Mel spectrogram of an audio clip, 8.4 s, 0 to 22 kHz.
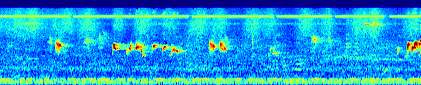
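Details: Red-whiskered bulbul recorded during trapping with a lure bird on a stormy afternoon, 9 September 2019: short bright warbled phrases, faint and spaced, over a steady low electrical hum and a continuous high whine.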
